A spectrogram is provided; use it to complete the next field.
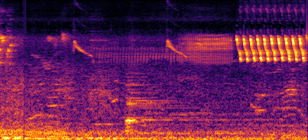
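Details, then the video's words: Canary song meant to stimulate canaries reluctant to sing; faint whistled notes over steady low background noise, then a fast, high, buzzy trill of rapidly repeated notes in the final second. "Pancingan Burung Kenari Malas Bunyi"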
